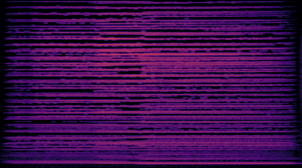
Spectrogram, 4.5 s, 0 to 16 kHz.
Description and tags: Chromatic Harmonica 21
A chromatic harmonica recorded in mono with my AKG C214 on my stairs.
chromatic, harmonica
